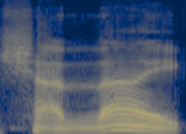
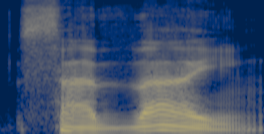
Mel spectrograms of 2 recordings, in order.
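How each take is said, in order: First: The word begins with an SH sound. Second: The word begins with a plain S sound. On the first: The speaker calls it right. "sino con Shaddai, con Shin" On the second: The speaker calls it wrong. "no lo pronuncien Sadai con pecado"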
